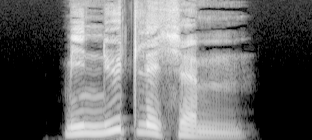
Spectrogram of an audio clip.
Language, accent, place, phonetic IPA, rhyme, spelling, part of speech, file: German, Germany, Berlin, [miˈnyːtlɪçm̩], -yːtlɪçm̩, minütlichem, adjective, De-minütlichem.ogg
- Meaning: strong dative masculine/neuter singular of minütlich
